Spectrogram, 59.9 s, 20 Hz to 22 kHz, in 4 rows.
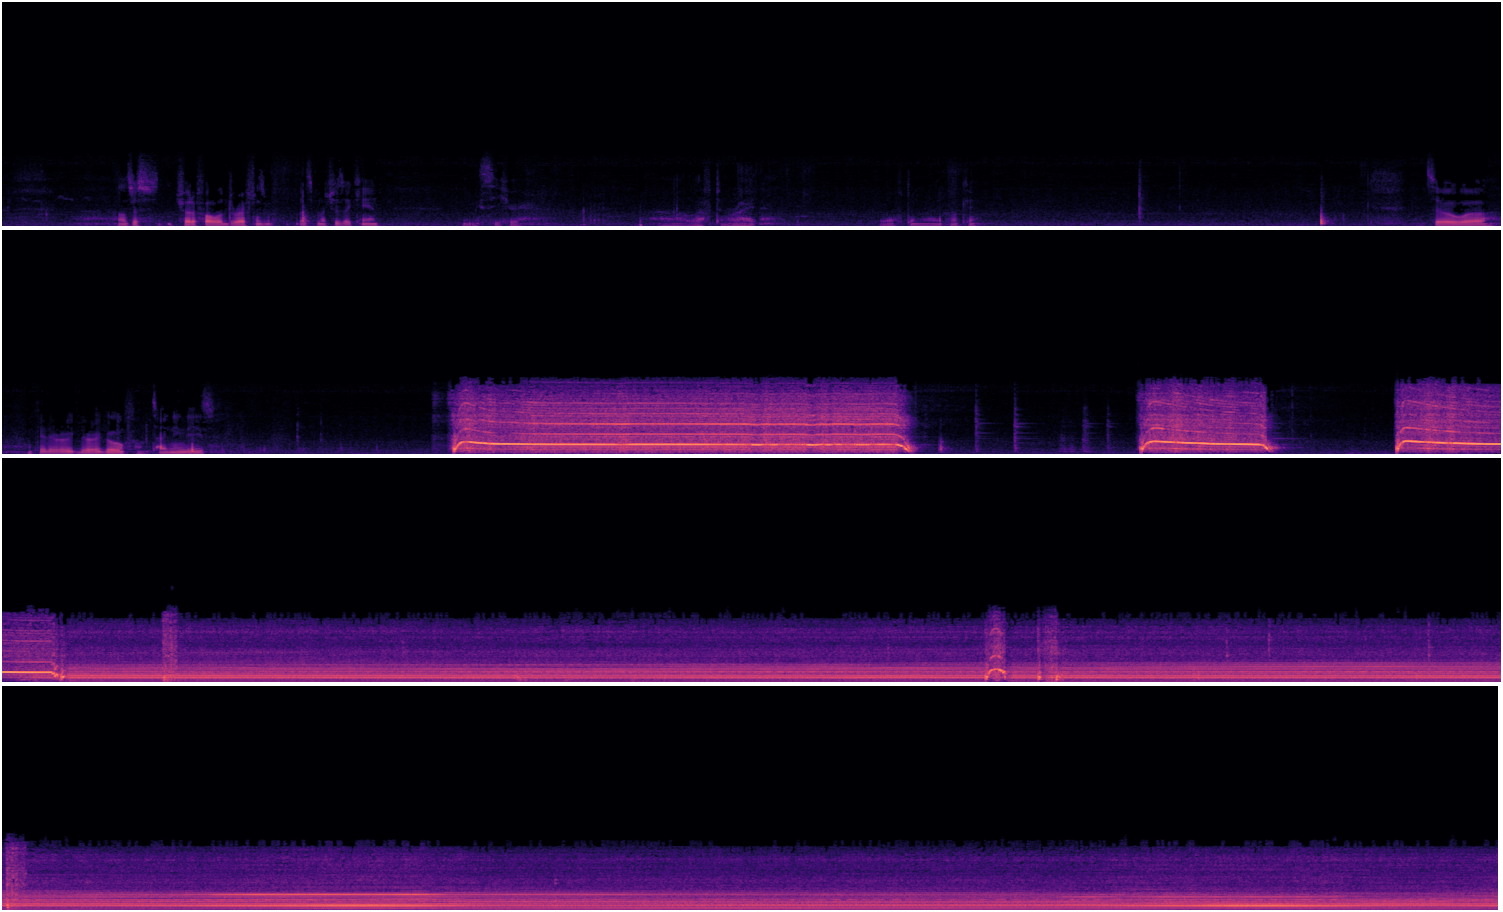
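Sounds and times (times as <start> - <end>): steady mechanical hum: 0.0 - 59.9
power tool whining: 19.3 - 24.2, 26.3 - 27.9, 28.9 - 59.9.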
